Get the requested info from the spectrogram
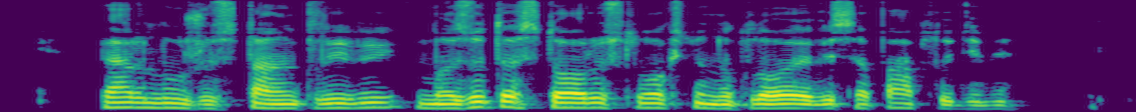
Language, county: Lithuanian, Kaunas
